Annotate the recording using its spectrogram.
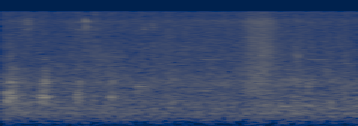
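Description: Near silence: quiet room tone, with a faint soft hiss shortly before the end.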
